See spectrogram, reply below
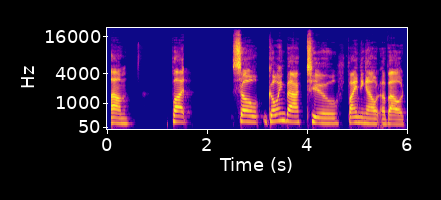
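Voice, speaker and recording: A woman's voice: fairly low pitch, drawn-out words, smooth, no room sound, studio quality. A woman hosting a casual interview while fighting a cold, rambling and correcting herself as she talks. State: has a cold. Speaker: podcast host.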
